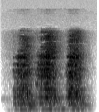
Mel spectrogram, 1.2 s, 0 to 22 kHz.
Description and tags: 33-Rasguños-consolidated
Dog scratching wood
Dog, Scratch, Wood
